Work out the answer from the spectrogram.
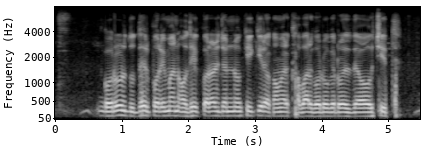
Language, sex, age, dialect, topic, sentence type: Bengali, male, 18-24, Rajbangshi, agriculture, question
